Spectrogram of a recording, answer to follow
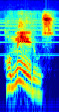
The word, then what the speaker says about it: Homerus: claro, para un romano, así, Homerus. Los romanos, esa H la pronunciaban. ¿Por qué? Porque es el espíritu áspero del comienzo de la palabra.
